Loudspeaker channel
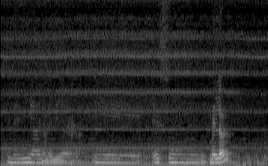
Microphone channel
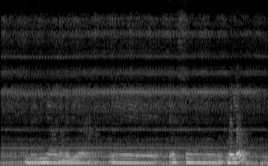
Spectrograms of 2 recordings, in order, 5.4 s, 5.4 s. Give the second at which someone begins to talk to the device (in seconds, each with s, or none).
none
